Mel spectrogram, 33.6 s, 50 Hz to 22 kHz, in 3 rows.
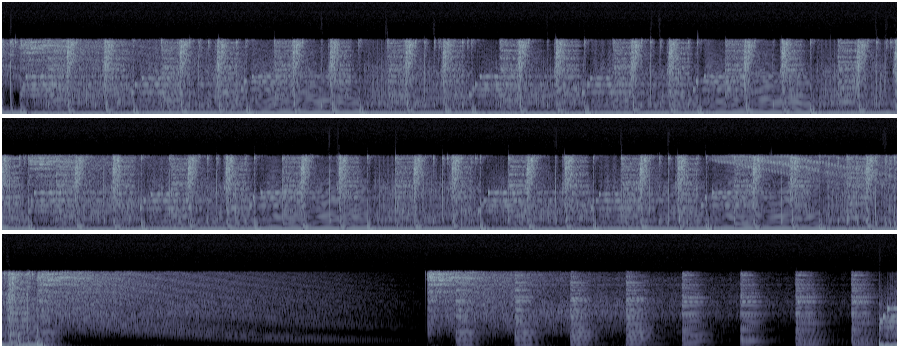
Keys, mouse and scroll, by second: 1.8 alt+], 1.9-3.5 typing, 5.7 ], 6.9 click, 7.1 click, 7.3 click, 9.9 click, 10.1 click, 15.8 click, 16.1 click, 19.3 click, 19.4 click, 19.5 click, 19.7 click, 19.8 click, 22.4 click, 22.7 click, 23.1 click, 23.2 click, 26.4 click, 26.5 click, 27.8 click, 31.7 click.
